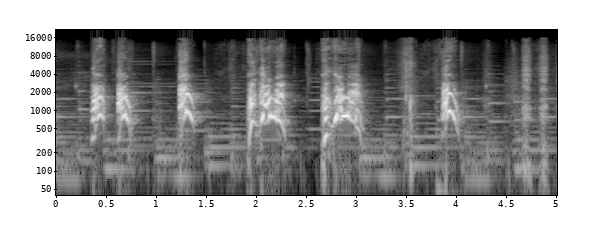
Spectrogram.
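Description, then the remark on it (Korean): A snow-white Jindo dog named Jindol-i barks repeatedly at a guesthouse by a valley in Gwangyang, South Korea, sharp yapping barks in uneven bursts of one or two, some stretching into short whiny yips, with a low background murmur. “펜션 옆방 가족이 눈처럼 뽀얀 강아지 한 마리를 데리고 온 겁니다.”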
